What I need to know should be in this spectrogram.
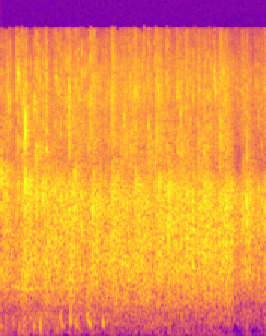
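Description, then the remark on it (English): An audience applauds in a steady, dense round of clapping that holds at an even, fairly loud level throughout, with a few faint voices mixed in. “Let's give a round of applause, hey?”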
